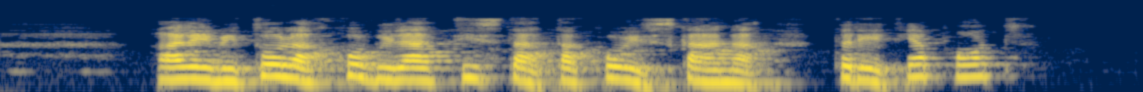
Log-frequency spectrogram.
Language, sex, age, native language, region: Slovenian, female, 60+, Slovenian, Gorenjska region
